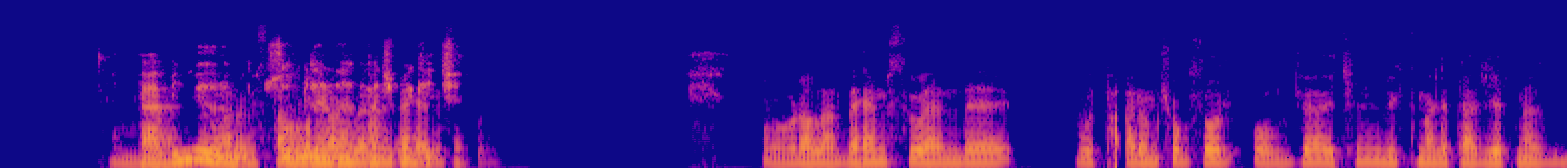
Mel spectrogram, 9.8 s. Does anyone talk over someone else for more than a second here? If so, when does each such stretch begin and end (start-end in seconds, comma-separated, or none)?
0.9-2.9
